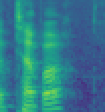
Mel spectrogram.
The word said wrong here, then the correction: Tempe: Tempe. – Sorry.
